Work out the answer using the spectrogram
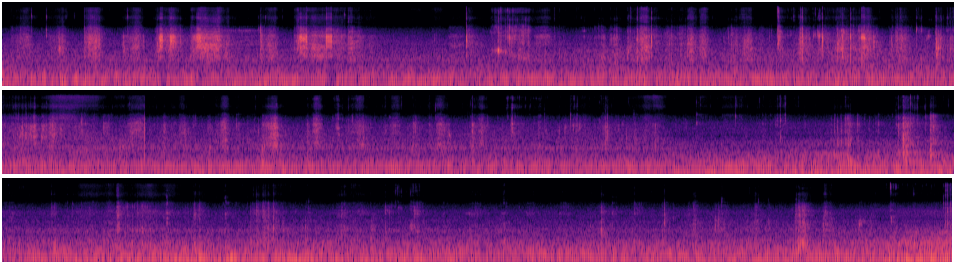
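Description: Close-up chewing and biting of crispy fried chicken, many short crackling crunches, loudest and densest in the first ten seconds, over a steady low hum.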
